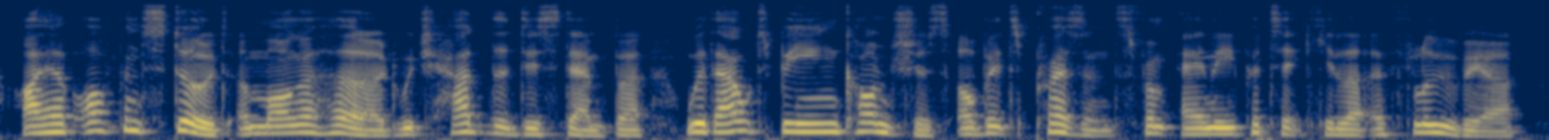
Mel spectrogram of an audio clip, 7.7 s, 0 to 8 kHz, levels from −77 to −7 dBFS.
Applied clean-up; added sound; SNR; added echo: none; none; none; none.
